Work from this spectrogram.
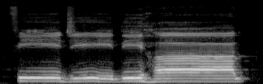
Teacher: یہاں پر بھی یا ساکن سے پہلے زیر ہے، اس کو بھی آپ نے ایک الف کے برابر کھینچنا ہے. ہا کو آپ نے حلق کے سب سے نیچے والے حصے سے کھینچ کر پڑھنا ہے بھاری آواز کے ساتھ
